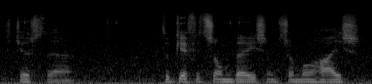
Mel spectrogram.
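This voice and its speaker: A young man with a Dutch accent, Dutch his first language, explaining music production step by step in a halting, self-correcting way. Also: on the low side, level tone. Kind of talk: screen-recorded production tutorial. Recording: hissy home recording.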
